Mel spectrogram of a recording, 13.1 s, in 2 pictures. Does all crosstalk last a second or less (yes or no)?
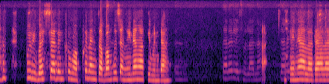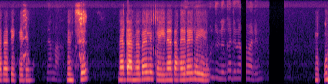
yes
